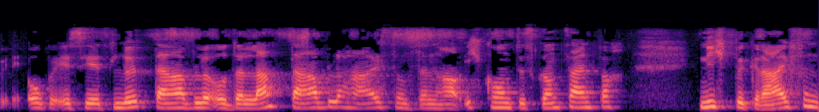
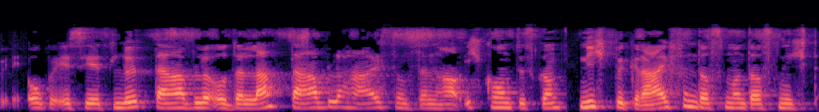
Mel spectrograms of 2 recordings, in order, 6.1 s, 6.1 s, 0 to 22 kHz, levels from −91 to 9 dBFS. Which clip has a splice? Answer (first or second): second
